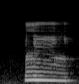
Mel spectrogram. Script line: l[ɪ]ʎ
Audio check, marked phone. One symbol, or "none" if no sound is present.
i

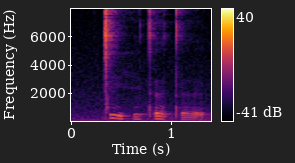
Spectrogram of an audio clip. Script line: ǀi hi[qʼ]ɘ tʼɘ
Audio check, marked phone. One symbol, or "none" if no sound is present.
tʼ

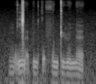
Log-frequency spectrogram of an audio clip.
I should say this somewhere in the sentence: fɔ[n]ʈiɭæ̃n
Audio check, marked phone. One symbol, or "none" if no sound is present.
n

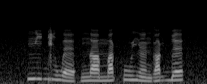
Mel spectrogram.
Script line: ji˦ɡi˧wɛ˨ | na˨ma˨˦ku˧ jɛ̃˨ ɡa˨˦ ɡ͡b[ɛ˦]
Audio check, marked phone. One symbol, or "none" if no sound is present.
ɛ˦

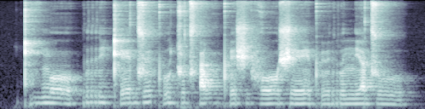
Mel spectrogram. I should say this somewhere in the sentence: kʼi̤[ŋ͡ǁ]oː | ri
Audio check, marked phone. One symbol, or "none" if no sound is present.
ŋ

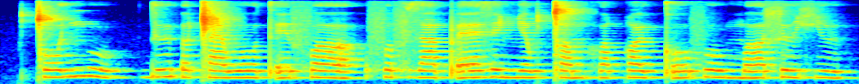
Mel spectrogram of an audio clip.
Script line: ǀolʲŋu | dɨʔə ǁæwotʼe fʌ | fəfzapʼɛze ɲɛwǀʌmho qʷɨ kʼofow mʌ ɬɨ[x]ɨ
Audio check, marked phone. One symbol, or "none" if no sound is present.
ç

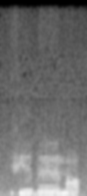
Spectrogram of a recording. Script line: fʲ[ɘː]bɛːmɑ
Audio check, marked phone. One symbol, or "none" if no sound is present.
eː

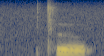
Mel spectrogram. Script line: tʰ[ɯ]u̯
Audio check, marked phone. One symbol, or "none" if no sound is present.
ɯ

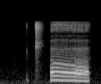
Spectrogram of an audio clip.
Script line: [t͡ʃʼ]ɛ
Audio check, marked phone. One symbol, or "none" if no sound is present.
t͡ʃʼ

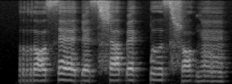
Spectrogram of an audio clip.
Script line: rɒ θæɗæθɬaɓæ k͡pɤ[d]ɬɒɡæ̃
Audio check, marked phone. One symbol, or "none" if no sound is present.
θ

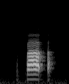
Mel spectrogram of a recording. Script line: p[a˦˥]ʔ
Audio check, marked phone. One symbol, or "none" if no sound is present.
a˥˩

